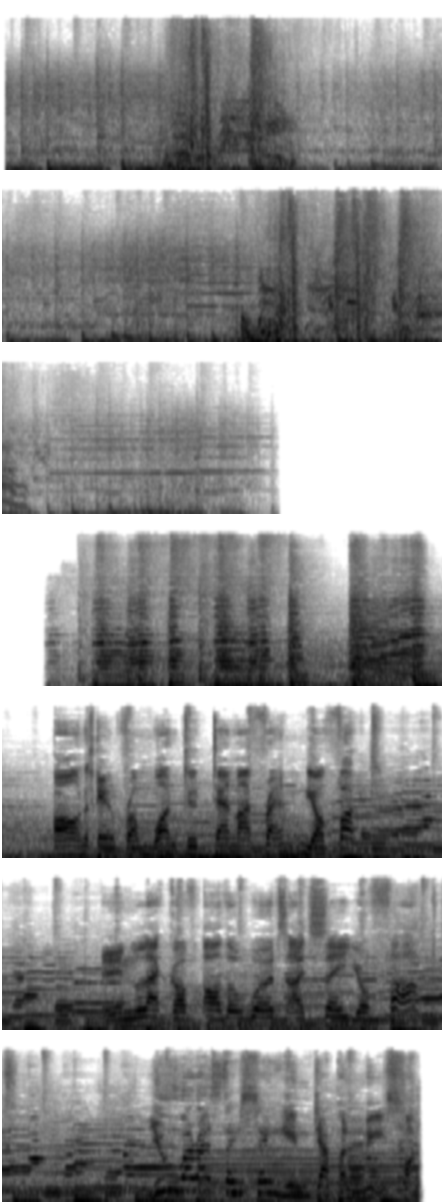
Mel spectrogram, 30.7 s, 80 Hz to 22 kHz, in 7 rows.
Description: Sindel's hair Wip move. Mortal sound effects free download
Mortal Mp3 Sound Effect Sindel's hair Wip move. Mortal Kombat.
